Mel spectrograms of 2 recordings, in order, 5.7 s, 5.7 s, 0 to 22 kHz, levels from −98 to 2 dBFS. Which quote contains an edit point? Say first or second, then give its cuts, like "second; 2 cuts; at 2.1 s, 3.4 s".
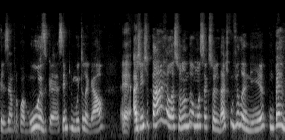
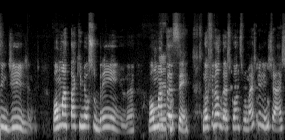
second; 1 cut; at 3.3 s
